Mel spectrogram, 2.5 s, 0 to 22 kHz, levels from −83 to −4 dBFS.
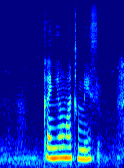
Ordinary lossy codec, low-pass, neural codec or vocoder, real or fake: none; none; codec, 44.1 kHz, 1.7 kbps, Pupu-Codec; fake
